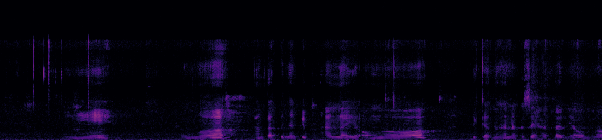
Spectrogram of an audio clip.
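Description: A young woman speaks softly in a sing-song voice close by.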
